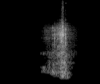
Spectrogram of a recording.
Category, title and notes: Sound effects > Objects / House appliances
They put the bread in the toaster
Recorded on a Samsung Galaxy Grand Prime
bread, toaster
